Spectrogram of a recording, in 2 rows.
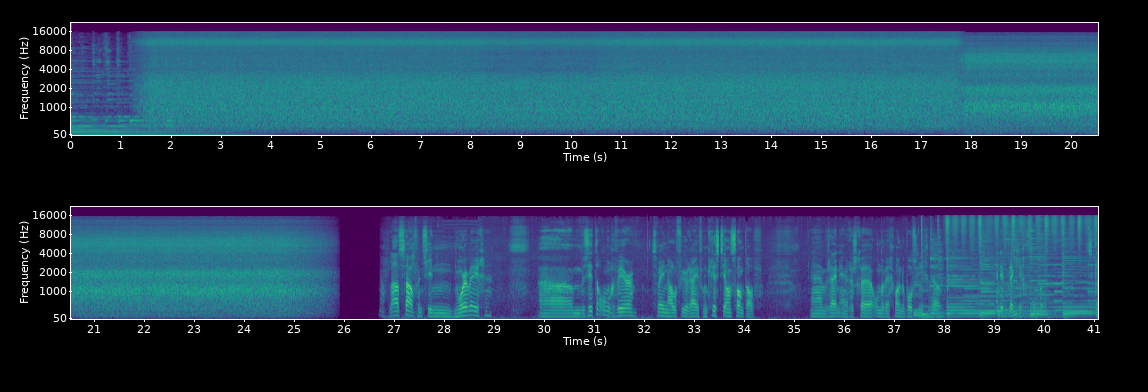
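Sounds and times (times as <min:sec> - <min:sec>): fast-running water rushing: 0:01.2 - 0:25.7.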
